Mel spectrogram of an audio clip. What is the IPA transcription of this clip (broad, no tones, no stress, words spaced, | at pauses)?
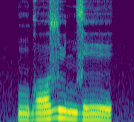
ŋɡɔzy nzɪ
